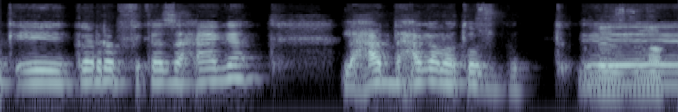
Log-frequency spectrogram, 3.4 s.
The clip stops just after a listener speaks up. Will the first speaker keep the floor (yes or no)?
yes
